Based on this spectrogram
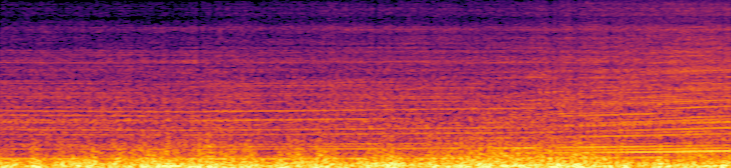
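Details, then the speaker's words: Kawasaki motorcycle after sorting out cylinder one, which wasn't firing: picks up cleanly, pitch climbing steadily as it revs, firing on all cylinders with slight roughness; fine-tuning and new exhaust still pending. "na hát ennyi volt végre úgy megy ahogy ennek mennie kell így legalábbis nagyjából hát érzem hogy van még azért beállítani való"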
